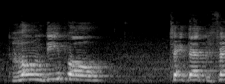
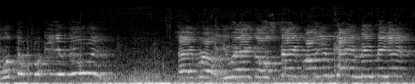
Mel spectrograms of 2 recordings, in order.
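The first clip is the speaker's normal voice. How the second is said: loud, high shout after a coworker; 11 semitones higher, 8 dB louder than usual. Acted. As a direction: yell at the guy who's leaving, louder and higher. Coworker abandons him mid-shift.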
